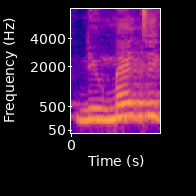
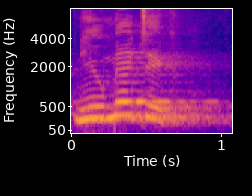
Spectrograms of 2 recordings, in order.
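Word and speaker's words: pneumatic: When this P comes before NS, then it is silent.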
